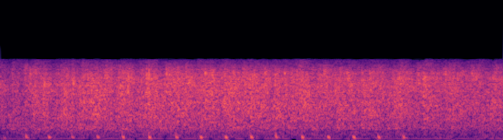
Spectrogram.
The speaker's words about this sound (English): Anyway, we just want to thank you again. Let's just give another round of applause.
